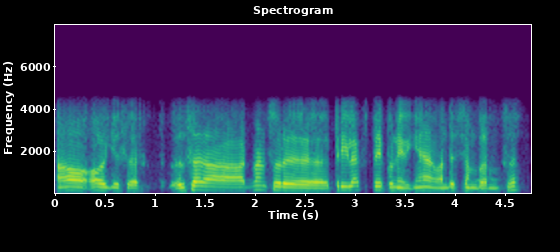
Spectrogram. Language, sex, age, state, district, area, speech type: Tamil, male, 18-30, Tamil Nadu, Perambalur, rural, conversation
